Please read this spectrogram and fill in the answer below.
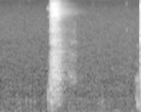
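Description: One short, quick intake of breath close to the microphone, about three-quarters of a second in, in otherwise near silence.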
